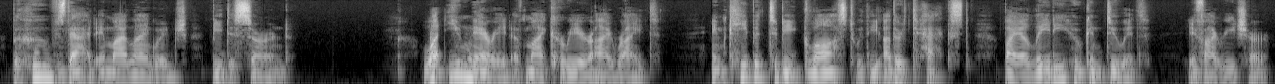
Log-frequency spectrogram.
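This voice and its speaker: A man's voice: lowish voice, warm tone, dry recording. A man voicing a reverent, grateful poet pilgrim with earnest, formal, archaic speech in a poetry reading.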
